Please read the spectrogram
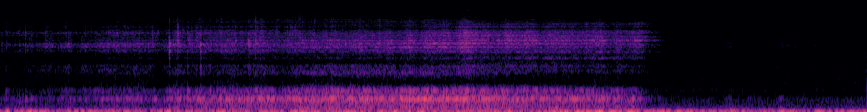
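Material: Paper.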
